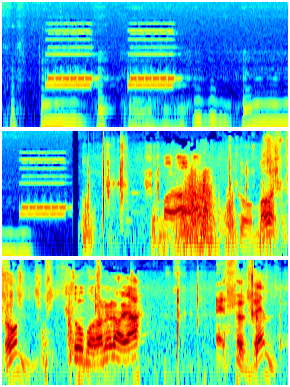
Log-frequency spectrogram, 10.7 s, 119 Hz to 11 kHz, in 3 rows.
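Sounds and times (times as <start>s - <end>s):
speech: 0.5s - 1.8s, 5.6s - 9.0s, 9.8s - 10.7s
telephone ringing on an outgoing call: 0.6s - 2.2s, 3.8s - 4.4s.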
